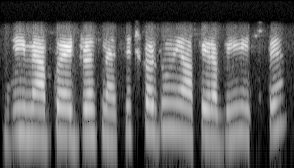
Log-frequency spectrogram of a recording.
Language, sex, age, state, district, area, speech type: Urdu, female, 18-30, Uttar Pradesh, Aligarh, urban, conversation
